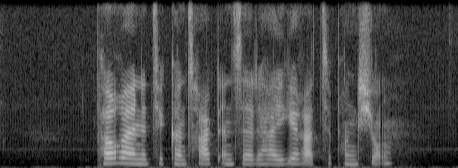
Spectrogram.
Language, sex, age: Danish, female, 20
